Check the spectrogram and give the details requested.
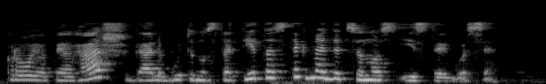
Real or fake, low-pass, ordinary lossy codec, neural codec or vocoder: real; 7.2 kHz; MP3, 32 kbps; none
